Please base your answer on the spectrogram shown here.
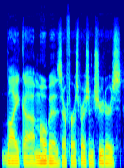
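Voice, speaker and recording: A man's voice: fairly low pitch, level tone, moderate pace, dry recording, clean studio sound. Laid-back joking man, casual chat. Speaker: podcast co-host.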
